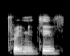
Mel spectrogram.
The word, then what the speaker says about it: primitive: it is right here the pronunciation primitive uh it has three syllables and the stress is on the primitive pre native in the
